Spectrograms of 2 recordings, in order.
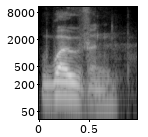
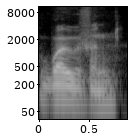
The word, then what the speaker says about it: woven: So, woven. So, the dub is quite strong, I guess. Woven.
